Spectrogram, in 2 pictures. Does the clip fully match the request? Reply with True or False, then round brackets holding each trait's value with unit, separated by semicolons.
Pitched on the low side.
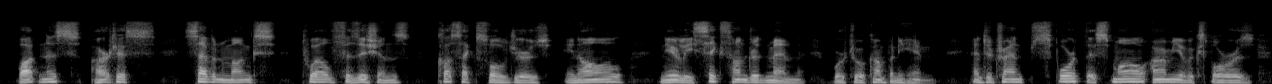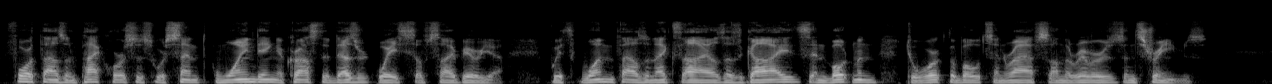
True (100 Hz)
